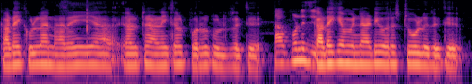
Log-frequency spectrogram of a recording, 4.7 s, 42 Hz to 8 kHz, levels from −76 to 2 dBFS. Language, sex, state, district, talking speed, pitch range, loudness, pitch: Tamil, male, Tamil Nadu, Kanyakumari, 125 wpm, 135-150 Hz, -20 LUFS, 145 Hz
